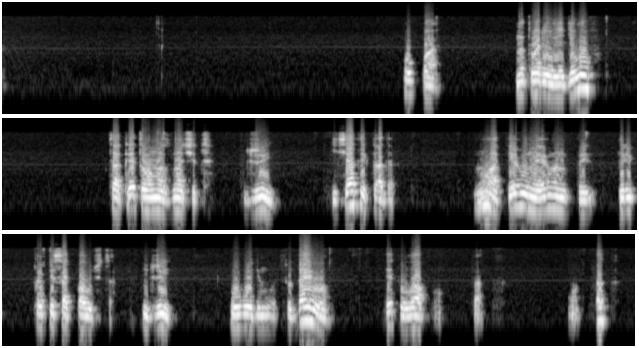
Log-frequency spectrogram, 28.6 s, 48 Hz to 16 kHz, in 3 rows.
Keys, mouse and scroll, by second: 2.9 middle click, 6.8 click, 11.9 click, 13.3 g, 15.3 click, 16.7 click, 19.7 click, 21.3 g, 24.4 click, 24.9 g.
